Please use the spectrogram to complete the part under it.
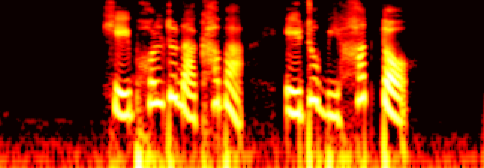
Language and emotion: Assamese, fearful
